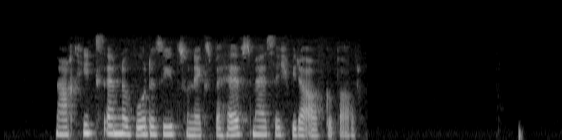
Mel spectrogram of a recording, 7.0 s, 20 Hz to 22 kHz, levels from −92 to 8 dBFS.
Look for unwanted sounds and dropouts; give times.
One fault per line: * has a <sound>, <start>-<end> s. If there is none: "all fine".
all fine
